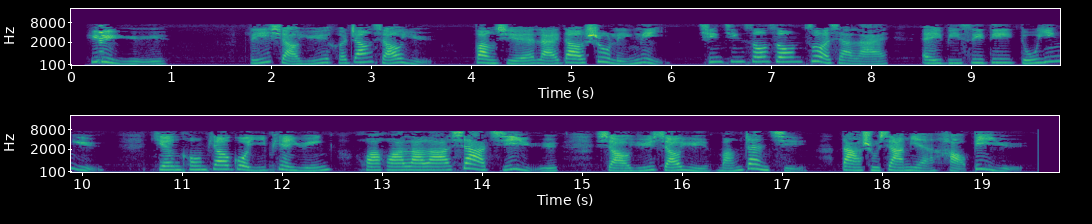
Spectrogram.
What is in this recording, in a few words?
chinese tongue twister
